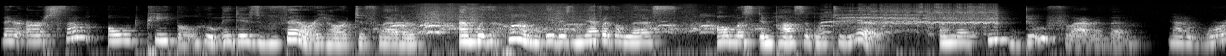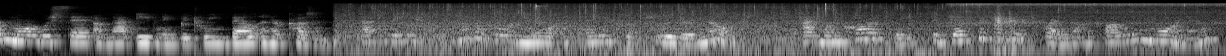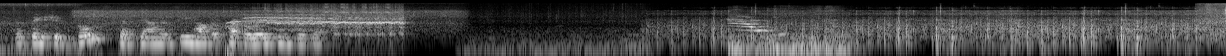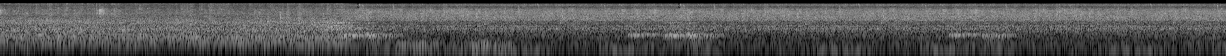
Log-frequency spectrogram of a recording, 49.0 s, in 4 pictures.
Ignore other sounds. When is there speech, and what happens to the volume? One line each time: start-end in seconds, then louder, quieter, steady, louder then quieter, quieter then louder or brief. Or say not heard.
0.0-27.8 quieter.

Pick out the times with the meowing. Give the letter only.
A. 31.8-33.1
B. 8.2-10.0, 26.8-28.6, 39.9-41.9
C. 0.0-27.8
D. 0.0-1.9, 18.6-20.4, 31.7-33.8
A.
